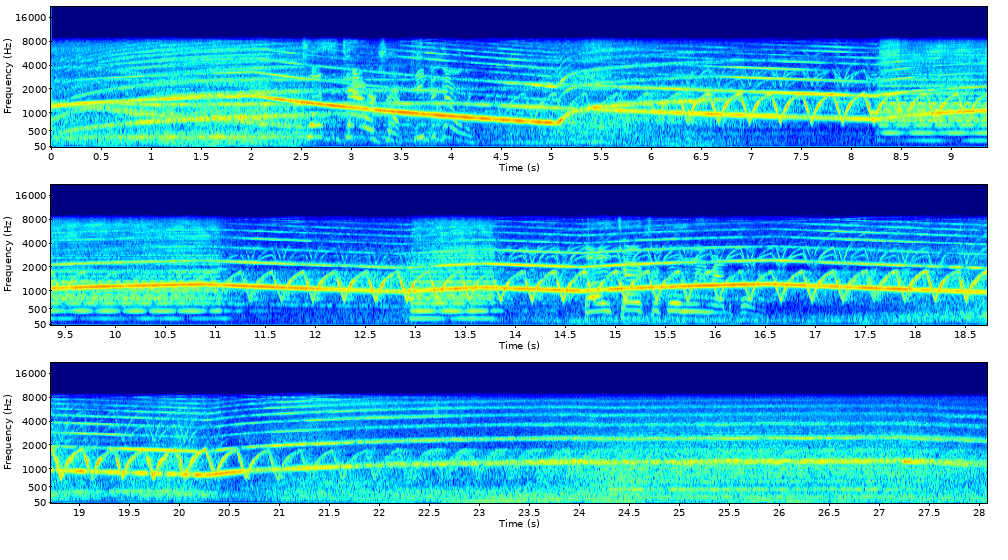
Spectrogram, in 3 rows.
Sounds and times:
Vehicle: 0:00.0 - 0:28.0
Speech: 0:02.5 - 0:04.1, 0:14.7 - 0:16.4.

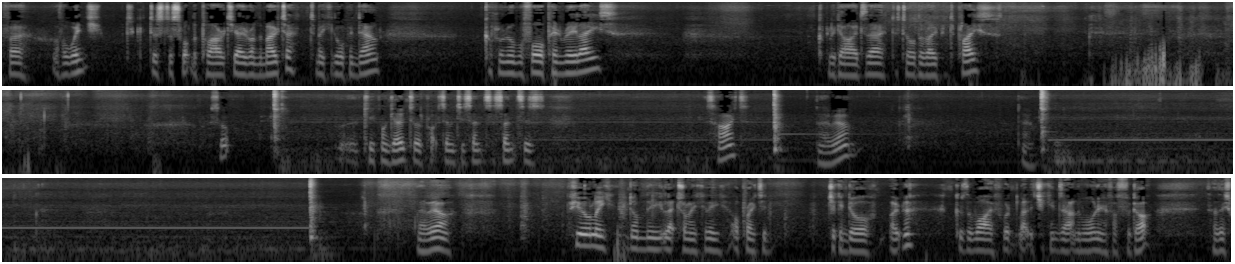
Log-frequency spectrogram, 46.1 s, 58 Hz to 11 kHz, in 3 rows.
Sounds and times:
Speech: 0:00.0 - 0:04.8, 0:06.0 - 0:07.8, 0:10.2 - 0:12.5, 0:18.0 - 0:18.3, 0:19.6 - 0:22.2, 0:24.2 - 0:24.7, 0:25.6 - 0:26.1, 0:28.1 - 0:28.4, 0:36.0 - 0:36.5, 0:37.8 - 0:40.4, 0:41.1 - 0:45.2, 0:45.8 - 0:46.1.

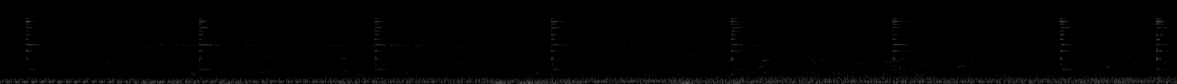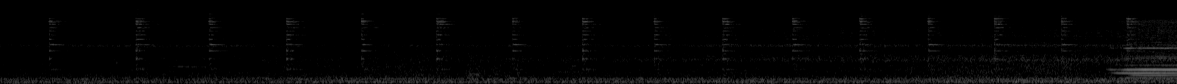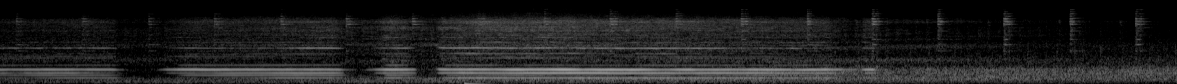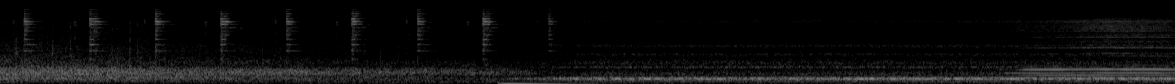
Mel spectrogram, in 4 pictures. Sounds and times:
Train: 0:00.0 - 0:47.0.

